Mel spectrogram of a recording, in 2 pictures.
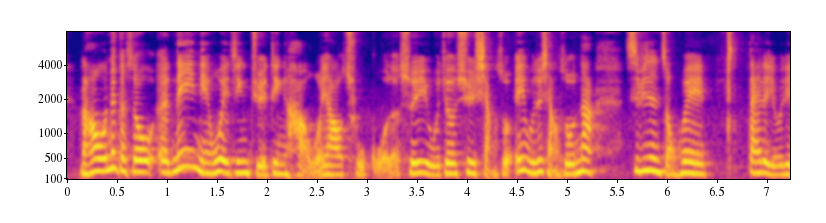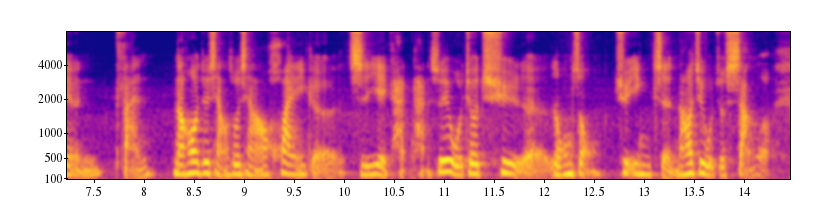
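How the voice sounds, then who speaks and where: The speaker moves at a fairly quick pace with ordinary pitch variation, and noticeable background noise is present. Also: woman, medium pitch for a woman. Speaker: counseling psychologist and clinic director. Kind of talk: interview. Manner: frequent hearty laughter.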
